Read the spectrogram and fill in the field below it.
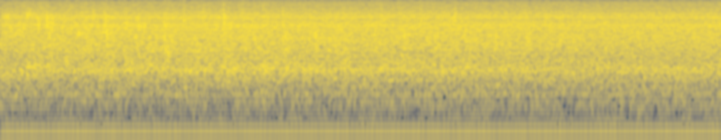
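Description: Steady, dense rain pours down without a break, a hissing wash of drops that stays even and fairly loud throughout, with no voices over it.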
